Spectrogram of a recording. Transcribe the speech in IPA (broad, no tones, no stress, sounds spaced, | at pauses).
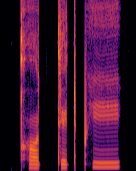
kʰ ɔ tː e t pʰ i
